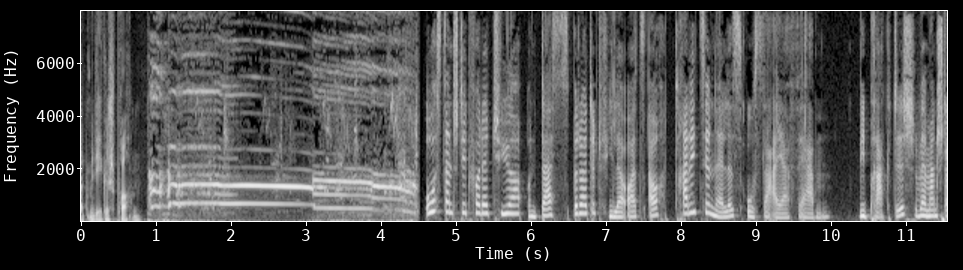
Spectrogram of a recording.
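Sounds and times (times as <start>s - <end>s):
speech: 0.1s - 1.2s, 4.7s - 11.5s
chickens clucking: 0.9s - 4.5s
rooster crowing: 0.9s - 4.5s.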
